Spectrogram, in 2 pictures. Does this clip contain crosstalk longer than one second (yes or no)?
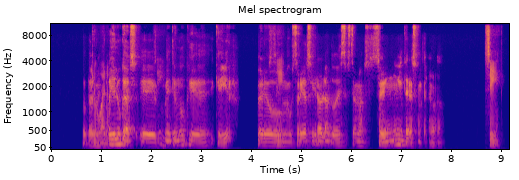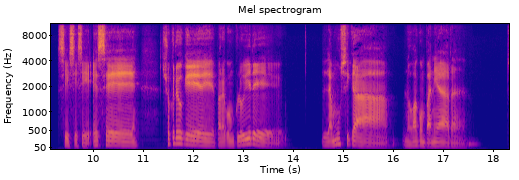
no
